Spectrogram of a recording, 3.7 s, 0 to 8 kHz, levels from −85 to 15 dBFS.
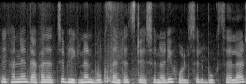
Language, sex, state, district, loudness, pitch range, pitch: Bengali, female, West Bengal, Malda, -14 LUFS, 215-230 Hz, 220 Hz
